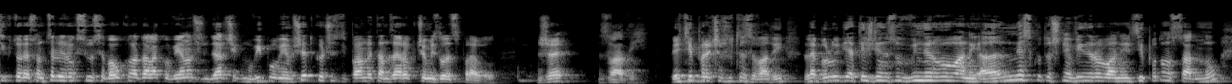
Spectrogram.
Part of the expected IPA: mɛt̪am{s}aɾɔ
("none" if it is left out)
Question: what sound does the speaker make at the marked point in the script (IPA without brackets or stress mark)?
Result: z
